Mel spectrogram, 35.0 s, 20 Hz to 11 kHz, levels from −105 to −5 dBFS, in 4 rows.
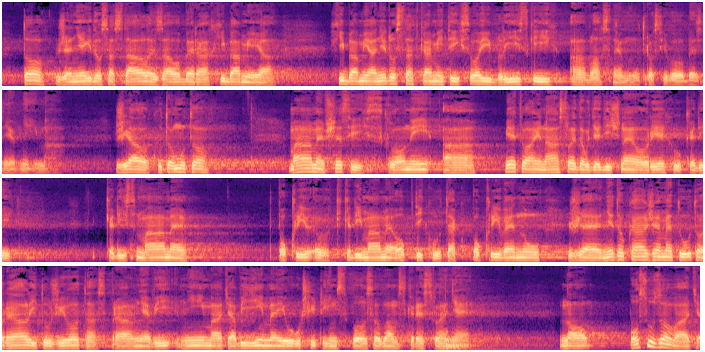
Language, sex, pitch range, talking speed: Slovak, male, 100-115 Hz, 100 wpm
